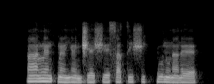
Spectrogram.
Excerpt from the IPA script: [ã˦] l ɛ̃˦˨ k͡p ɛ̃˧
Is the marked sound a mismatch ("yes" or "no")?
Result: no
